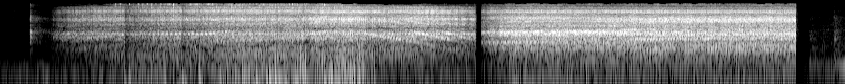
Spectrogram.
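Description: Electric drill boring into a wall to mount a shelf. It runs hard for about three seconds, cuts out for an instant, then runs steadily again.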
